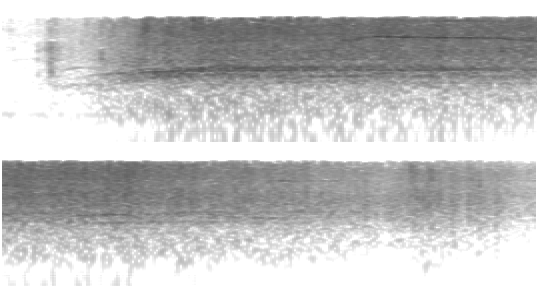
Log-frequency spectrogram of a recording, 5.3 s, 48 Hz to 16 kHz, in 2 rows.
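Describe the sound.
Applause from an audience of about 3,000 greets Barack Obama at his Cairo speech: a dense, steady roar of clapping that swells in quickly and holds loud before easing off gradually toward the end.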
